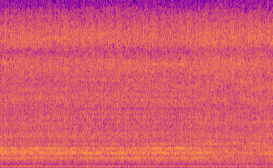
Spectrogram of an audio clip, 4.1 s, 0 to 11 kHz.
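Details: Holden HQ one-tonner off the road 29 years, carb still without a working accelerator pump, smoke from the breather tube: a steady, even idle with a smooth low rumble and no hunting or misses, running cleanly.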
